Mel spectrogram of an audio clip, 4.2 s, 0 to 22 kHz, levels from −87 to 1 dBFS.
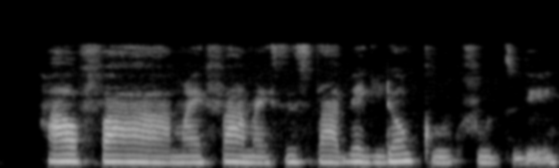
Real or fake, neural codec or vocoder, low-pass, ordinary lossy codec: real; none; 7.2 kHz; none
